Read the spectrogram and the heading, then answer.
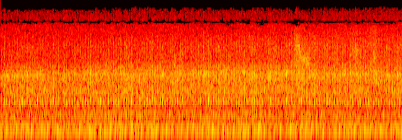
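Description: boat engine idling

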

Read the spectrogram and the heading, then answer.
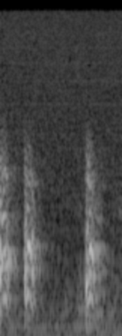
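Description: dog barking

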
